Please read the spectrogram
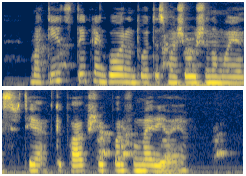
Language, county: Lithuanian, Šiauliai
